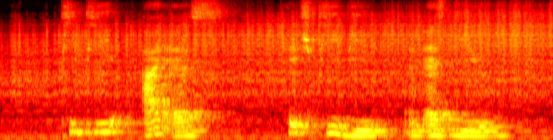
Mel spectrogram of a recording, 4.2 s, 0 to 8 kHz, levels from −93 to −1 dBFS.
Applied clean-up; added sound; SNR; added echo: none; Coin (dropping); 10 dB; reverberation time 0.6 s.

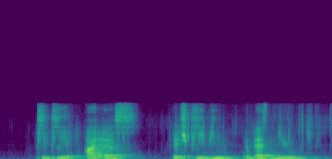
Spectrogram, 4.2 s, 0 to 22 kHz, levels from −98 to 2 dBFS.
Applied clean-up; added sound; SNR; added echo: neural separator model SepFormer DNS4.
